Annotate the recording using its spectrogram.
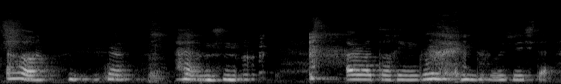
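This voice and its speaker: Amid noticeable background noise, a woman speaks very slowly at a fairly high pitch in a flat monotone, with long, frequent pauses. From Portugal. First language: Portuguese. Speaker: YouTube reaction channel co-host. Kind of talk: casual chat.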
